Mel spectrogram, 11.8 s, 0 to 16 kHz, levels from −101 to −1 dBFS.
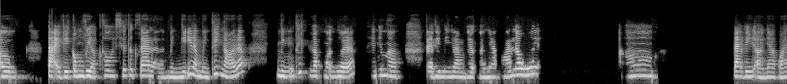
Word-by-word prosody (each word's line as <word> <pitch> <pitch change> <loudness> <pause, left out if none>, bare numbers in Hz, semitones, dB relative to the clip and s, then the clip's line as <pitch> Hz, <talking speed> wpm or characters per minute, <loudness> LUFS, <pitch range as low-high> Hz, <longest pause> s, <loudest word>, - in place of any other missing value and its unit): ừ, 215 0 +4 0.6
tại 225 -3 +5
vì 215 0 +2
công 235 0 +4
việc 230 -4 +3
thôi 245 -1 -3
chứ 255 - -2
thực 260 -2 -4
ra 245 0 +3
là 230 - -1 0.2
mình 200 -1 +2
nghĩ 205 +10 +2
là 290 - +3
mình 205 -5 +1
thích 330 0 -1
nói 220 -4 +2
lắm. 360 +5 +2 0.5
Mình 235 -3 +4
cũng 230 - -4
thích 395 - -3
gặp 235 -1 +1
mọi 215 0 -2
người 215 -1 +2
lắm, 215 - +2 0.3
thế 230 - -3
nhưng 270 0 -1
mà 225 -2 0 0.4
tại 215 -1 +3
vì 215 - +3
mình 210 0 0
làm 200 -1 +1
việc 200 -1 +1
ở 200 - -2
nhà 200 0 +1
quá 205 +1 -2
lâu 285 +1 +5
ấy. 315 - -2 1.3
À! 245 +3 -3 1.2
Tại 225 -1 +3
vì 215 0 0
ở 200 -3 +1
nhà 200 +1 -1
quá 195 +1 -1
220 Hz, 220 wpm, -21 LUFS, 210-245 Hz, 1.3 s, tại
